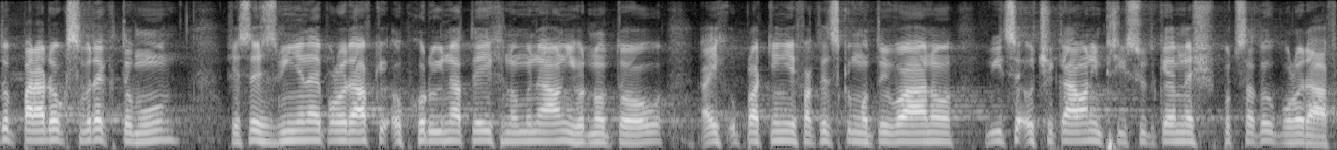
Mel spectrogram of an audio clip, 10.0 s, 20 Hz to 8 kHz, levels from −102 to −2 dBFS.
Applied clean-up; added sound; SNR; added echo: none; none; none; none.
